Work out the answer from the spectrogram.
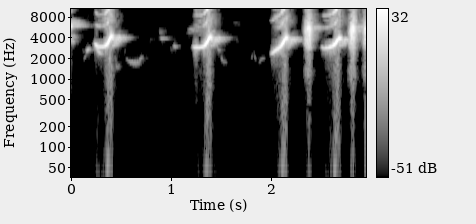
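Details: Marsh warbler song used as a training recording for caged songbirds: three sharp, high phrases, each a quick rising whistled slur with a short chip, spaced about a second apart, in a clean, silent background.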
